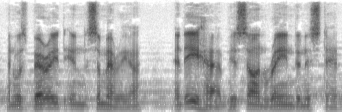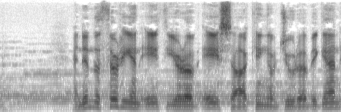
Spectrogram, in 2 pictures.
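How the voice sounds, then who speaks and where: A man narrating a dramatized Bible from a script in a solemn, measured storytelling manner. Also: fairly low pitch, darkish tone.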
